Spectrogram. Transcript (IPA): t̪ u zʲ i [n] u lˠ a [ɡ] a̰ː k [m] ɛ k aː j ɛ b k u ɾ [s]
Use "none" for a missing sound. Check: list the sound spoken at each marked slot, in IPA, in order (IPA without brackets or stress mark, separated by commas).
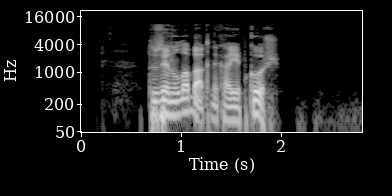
n, b, n, ʃ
